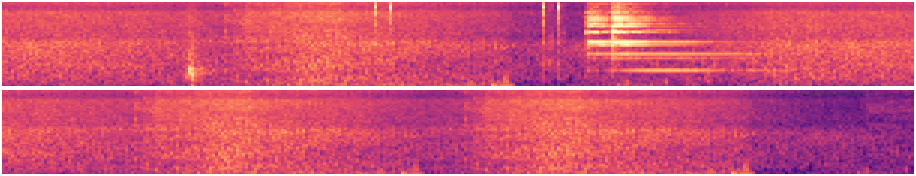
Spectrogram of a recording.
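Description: Sea surf washing in and out, the rush swelling and fading every couple of seconds. A click comes about a second in, and a short bright bell-like ding about four seconds in.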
